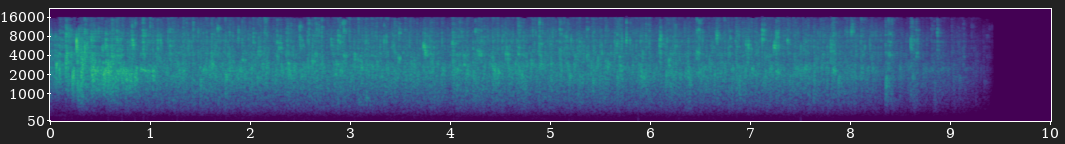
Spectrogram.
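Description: Audience applauding: dense clapping that is loudest at the start, holds steady, then thins and cuts off near the end.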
